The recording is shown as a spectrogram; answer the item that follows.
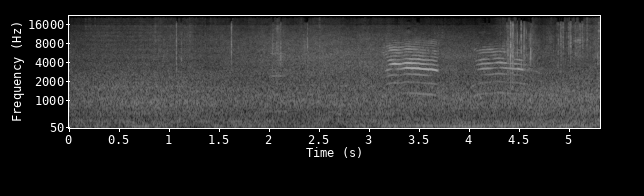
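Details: Street cats, a kitten and her mother: two short, high, harmonic meows about a second apart over a steady low rumble of background noise.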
